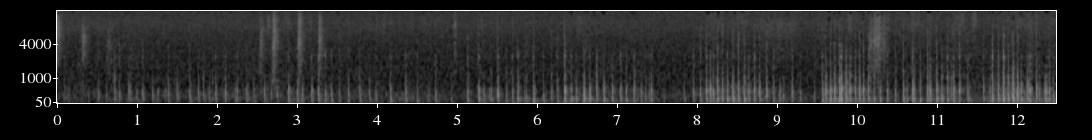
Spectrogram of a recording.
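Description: A spiky rubber ball rolls over a wooden board with rapid little ticks.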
